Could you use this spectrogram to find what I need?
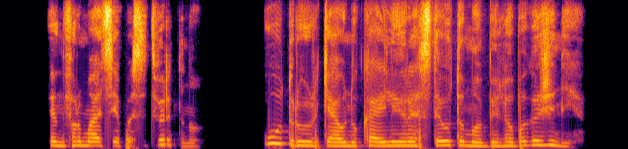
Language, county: Lithuanian, Kaunas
